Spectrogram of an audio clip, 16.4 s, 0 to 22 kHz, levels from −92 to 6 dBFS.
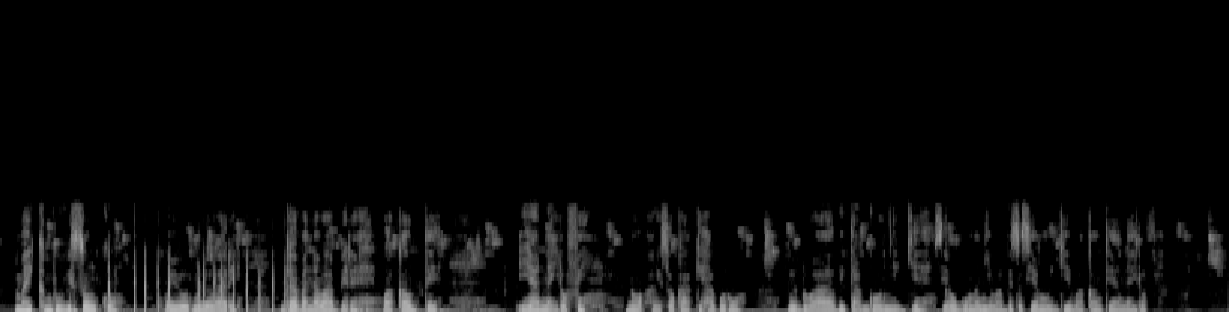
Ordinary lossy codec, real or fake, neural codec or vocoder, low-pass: none; fake; codec, 16 kHz, 8 kbps, FreqCodec, larger model; none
